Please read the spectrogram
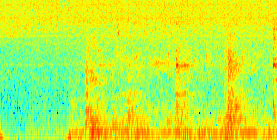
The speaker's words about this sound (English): Would you pour the water into this white cup over here, please, for me?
